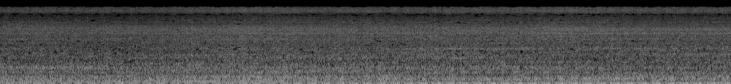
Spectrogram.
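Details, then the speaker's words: Jeep XJ freshly built 4.0L: steady idle with fairly even beat under heavy hiss, oil pressure now showing; idling better, still missing but far less; improved idle. "oh it fixed itself and it's idling better yeah maybe maybe it just had to be woken up it's still missing but not as bad no nowhere near as bad"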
